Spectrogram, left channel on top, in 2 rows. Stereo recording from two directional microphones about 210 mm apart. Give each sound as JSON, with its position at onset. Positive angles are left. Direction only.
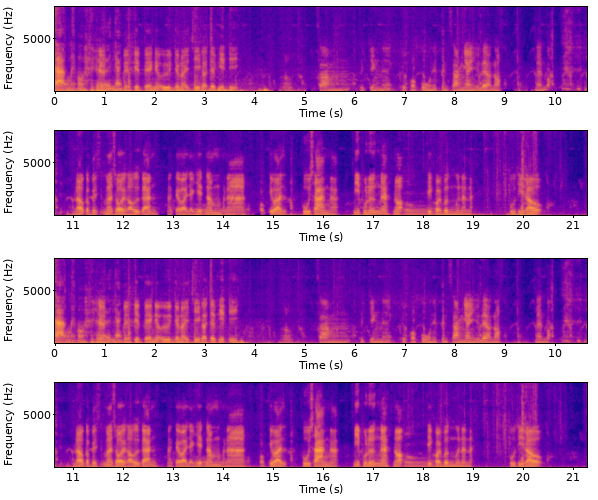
{"t": 0.0, "sound": "speech", "side_deg": 10}
{"t": 0.8, "sound": "speech", "side_deg": -30}
{"t": 1.0, "sound": "speech", "side_deg": 15}
{"t": 1.4, "sound": "speech", "side_deg": -30}
{"t": 5.3, "sound": "speech", "side_deg": -50}
{"t": 11.0, "sound": "speech", "side_deg": -30}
